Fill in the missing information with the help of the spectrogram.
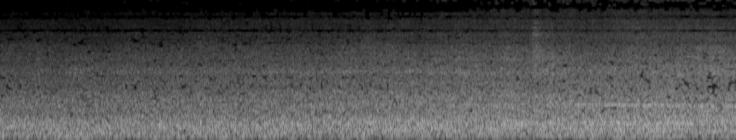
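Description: Metro train pulling into an underground station, its rumble growing steadily louder as it comes alongside the platform. A faint whine joins in during the second half.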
